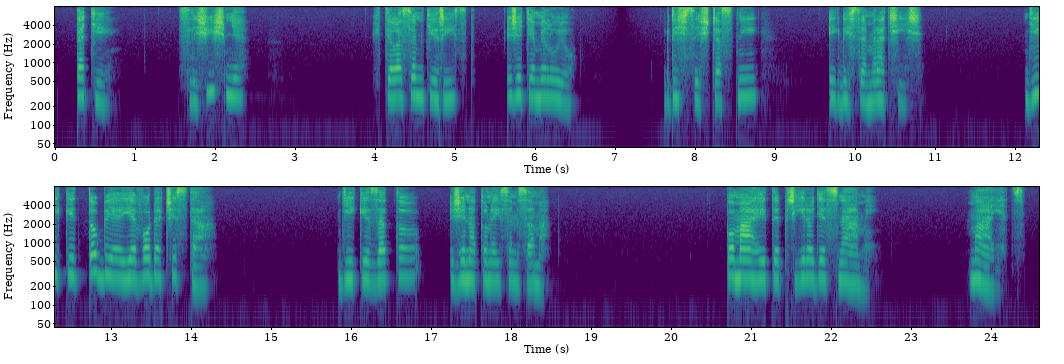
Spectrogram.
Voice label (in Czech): ukazka reklama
